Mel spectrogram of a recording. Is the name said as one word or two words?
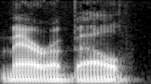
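one word. The name is run together as one word. The speaker calls it wrong. "not Maribel"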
